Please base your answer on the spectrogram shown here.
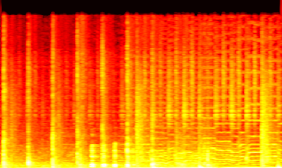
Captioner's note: laughing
